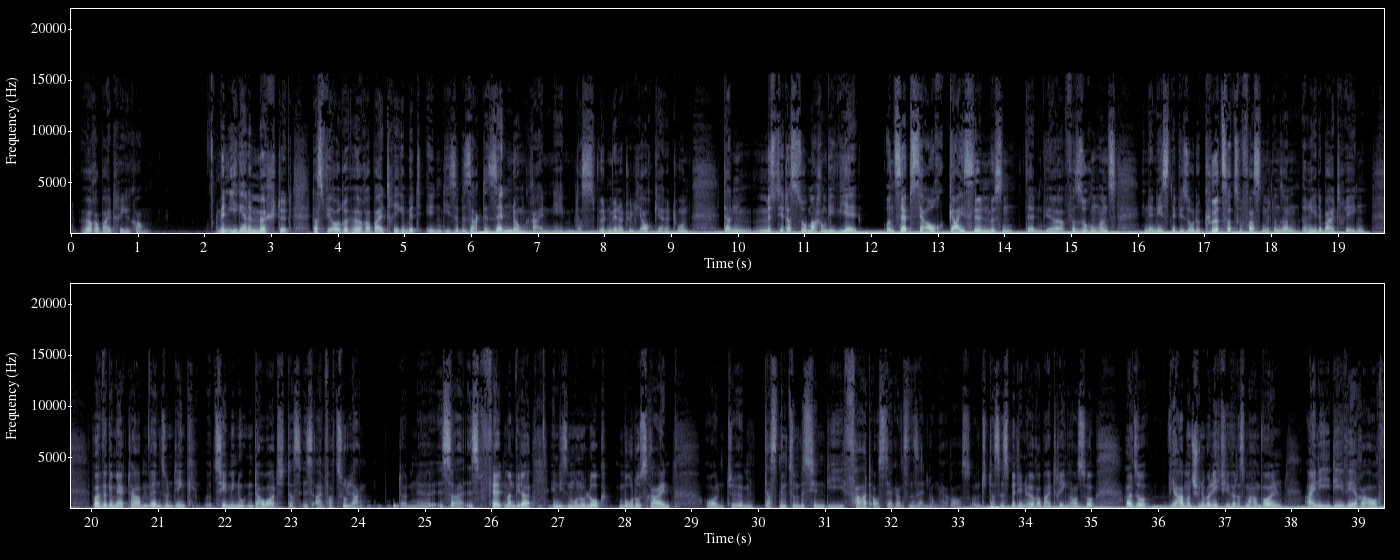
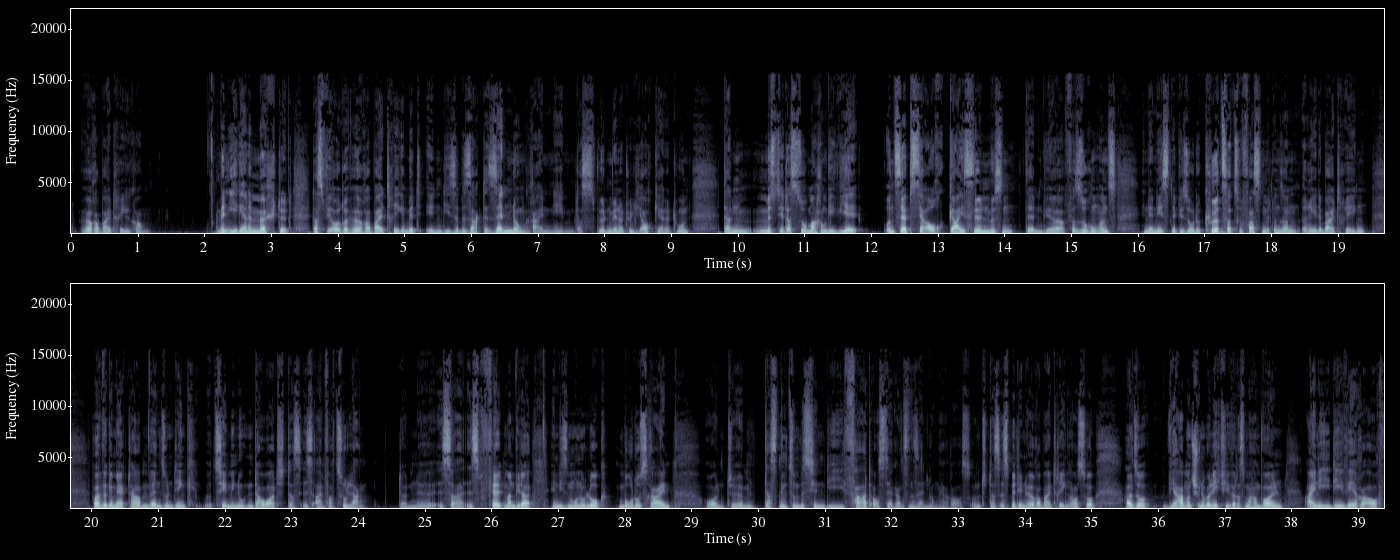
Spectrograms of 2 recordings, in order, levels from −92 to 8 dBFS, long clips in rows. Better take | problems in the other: second | low rumble; faint; throughout; 20 dB below the speech

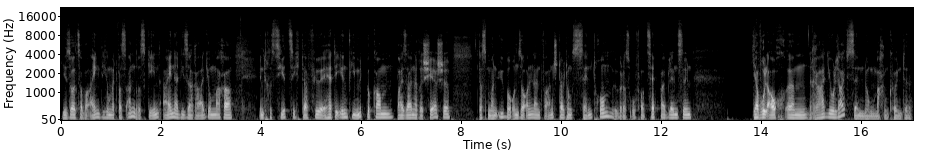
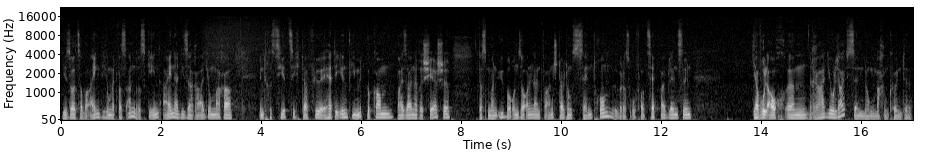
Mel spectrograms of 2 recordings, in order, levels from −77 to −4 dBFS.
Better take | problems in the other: first | hiss; faint; throughout; 25 dB below the speech

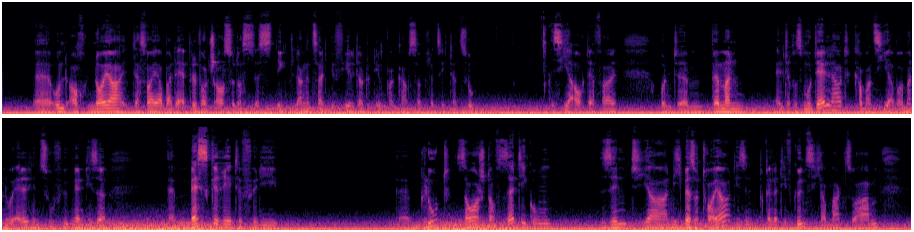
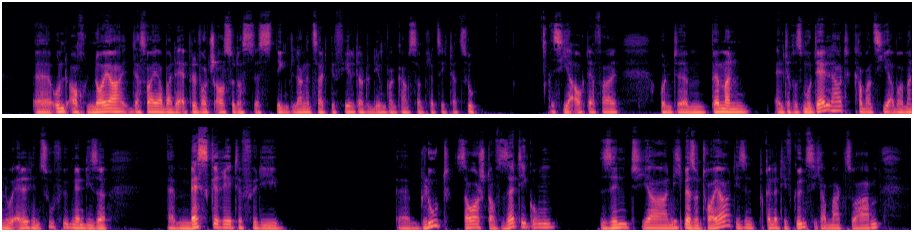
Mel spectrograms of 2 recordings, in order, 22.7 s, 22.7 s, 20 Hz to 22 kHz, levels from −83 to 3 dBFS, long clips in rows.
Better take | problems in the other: second | low rumble; noticeable; throughout; 10 dB below the speech

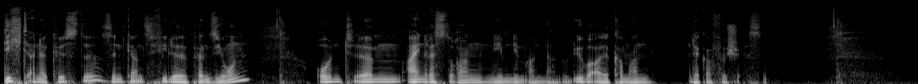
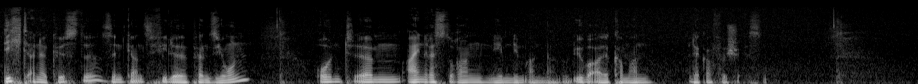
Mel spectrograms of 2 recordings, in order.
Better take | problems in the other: first | hiss; faint; throughout; 25 dB below the speech

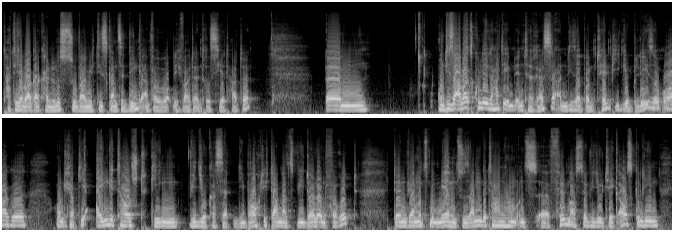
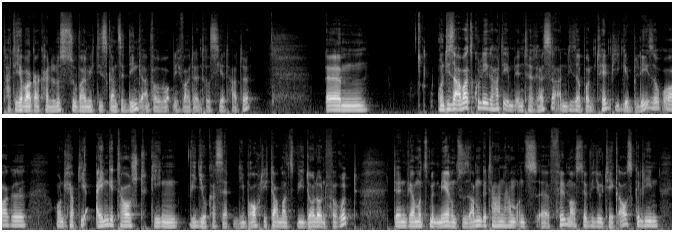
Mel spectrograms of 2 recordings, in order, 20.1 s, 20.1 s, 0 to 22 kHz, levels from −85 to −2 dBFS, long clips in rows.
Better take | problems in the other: second | distortion; heavy; 6 dB below the speech

